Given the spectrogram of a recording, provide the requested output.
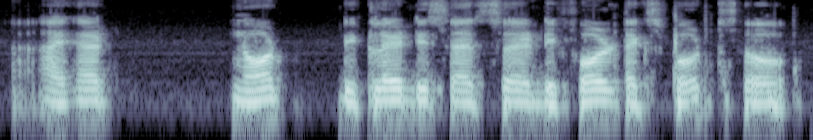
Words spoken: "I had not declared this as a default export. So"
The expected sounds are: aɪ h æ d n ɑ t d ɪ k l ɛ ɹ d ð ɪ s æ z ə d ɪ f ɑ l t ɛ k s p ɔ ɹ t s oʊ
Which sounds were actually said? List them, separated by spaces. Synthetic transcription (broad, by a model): aɪ h æ d n ɑ t d ɪ k l ɛ ɹ d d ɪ s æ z ə d ɪ f ɑ l t ɛ k s p ɔ ɹ t s oʊ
